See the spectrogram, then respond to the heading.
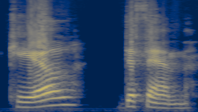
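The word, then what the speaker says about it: querelle des femmes: Another way of saying this new debate, it's the woman question, or the French way of saying that, quelle de femme.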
